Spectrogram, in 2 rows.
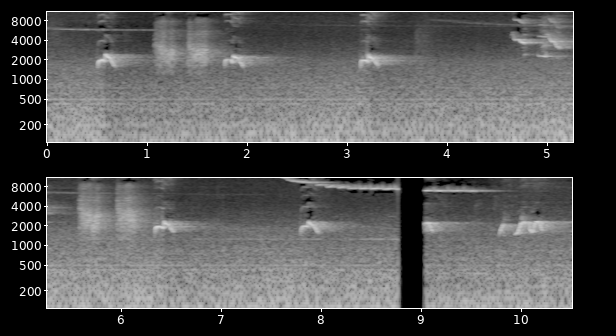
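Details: Greater racket-tailed drongo singing in a herb garden on a Saturday afternoon, 16 December 2017: repeated whistled phrases mixed with harsh, broadband rasping notes and a descending high tone, with a brief gap near the end.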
